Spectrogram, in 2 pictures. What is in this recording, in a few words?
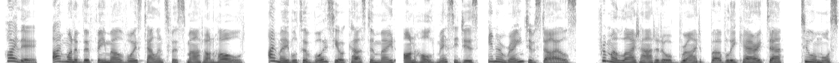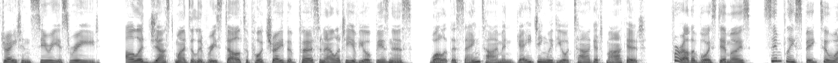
female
